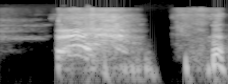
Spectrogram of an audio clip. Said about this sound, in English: I'm going to sneeze.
